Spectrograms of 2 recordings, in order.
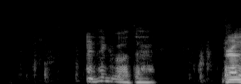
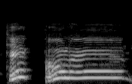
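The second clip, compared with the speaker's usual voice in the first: slow, much higher mock repetition; amused echo; 3 dB louder, much slower than usual. Real, not acted. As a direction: savour the silly phrase. Echoing a silly phrase.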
